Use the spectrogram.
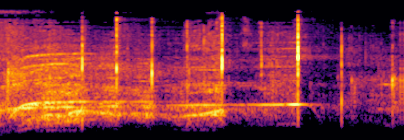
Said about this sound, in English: Someone's clapping too close to their mic.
